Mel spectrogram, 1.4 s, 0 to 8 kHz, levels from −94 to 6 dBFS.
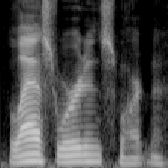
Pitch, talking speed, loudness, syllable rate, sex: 110 Hz, 170 wpm, -19 LUFS, 4.1 syllables/s, male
